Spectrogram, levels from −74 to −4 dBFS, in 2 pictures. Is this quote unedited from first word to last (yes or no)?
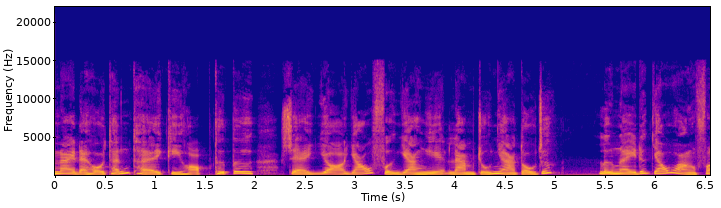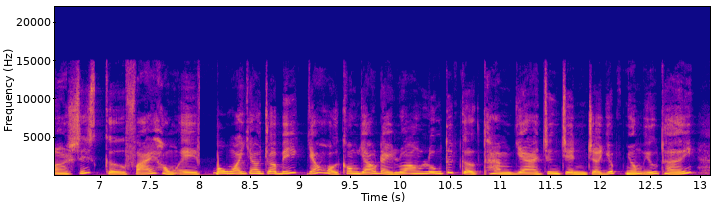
no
